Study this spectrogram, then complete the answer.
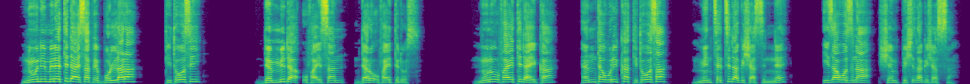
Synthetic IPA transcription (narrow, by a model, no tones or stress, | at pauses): nuːnɪmɪnɛt̪ːɪd̪ɐjsːɐfɛbɔlːɐɾɐ | t̪ɪt̪o̞ːsɪ | d̪ɛmːɪd̪ɐʊfɐjsːɐn | d̪ɐɾɔʊfɐjɛt̪ːɪd̪o̰s | nuːnɪʊfɐjɛt̪ːɪd̪ɐjkːɐ | ɛnt̪ːɛwʊɾɪkːɐt̪ɪt̪o̞ːsɐ | mɪnt͡sːɛt͡sːɪd̪ɐɡɪʃːɐsːɪnːɛ | ɪzɐwɔzɪnaːʃɛmpːɪʃɪd̪ɐɡɪʃɐsːɐ̰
